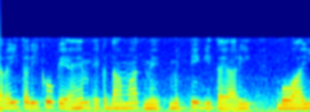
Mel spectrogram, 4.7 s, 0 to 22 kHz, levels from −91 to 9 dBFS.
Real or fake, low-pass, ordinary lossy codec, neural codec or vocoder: real; 5.4 kHz; none; none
